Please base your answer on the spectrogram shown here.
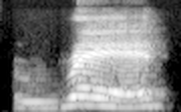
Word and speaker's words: read: Porque el verbo en el infinitivo es read, en el pasado es read y en el participio también es read, ¿ok? O sea, leí y leído se pronuncian igual, se pronuncian como el color rojo es red, pero en las tres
